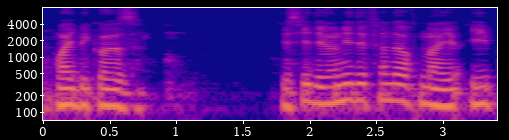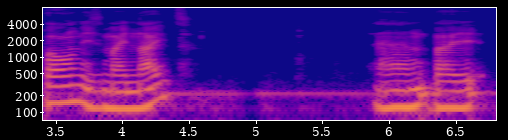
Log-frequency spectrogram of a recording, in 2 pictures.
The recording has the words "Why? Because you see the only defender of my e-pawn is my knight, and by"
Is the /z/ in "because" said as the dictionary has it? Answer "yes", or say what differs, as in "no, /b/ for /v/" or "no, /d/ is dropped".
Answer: yes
